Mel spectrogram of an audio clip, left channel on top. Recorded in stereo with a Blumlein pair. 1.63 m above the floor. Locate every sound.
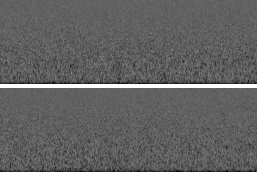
Only background noise.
